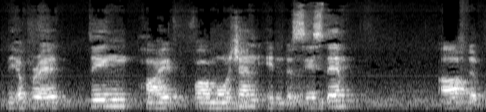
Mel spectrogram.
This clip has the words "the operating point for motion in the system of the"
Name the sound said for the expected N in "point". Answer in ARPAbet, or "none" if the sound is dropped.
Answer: none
